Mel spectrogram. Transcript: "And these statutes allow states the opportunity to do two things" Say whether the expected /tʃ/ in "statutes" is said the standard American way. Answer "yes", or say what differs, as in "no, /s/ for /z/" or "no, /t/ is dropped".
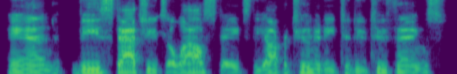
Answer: yes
